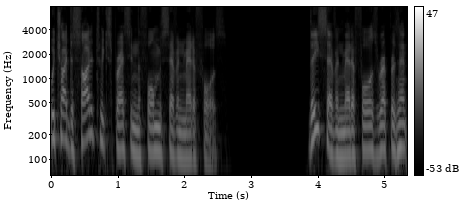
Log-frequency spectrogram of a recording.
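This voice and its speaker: Here is an unremarkable speaking voice from a man with a medium pitch at a moderate pace. The recording is very clean, with a silent background. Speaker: leadership coach and author. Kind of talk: book trailer narration.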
